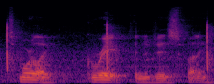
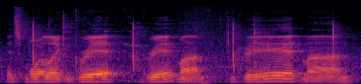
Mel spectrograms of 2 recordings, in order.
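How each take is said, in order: First: Said in the usual way. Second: Sunderland accent. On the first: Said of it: "my Sunderland accent on". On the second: Shown as a demonstration. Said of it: "trying to get my, my Sunderland accent on".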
